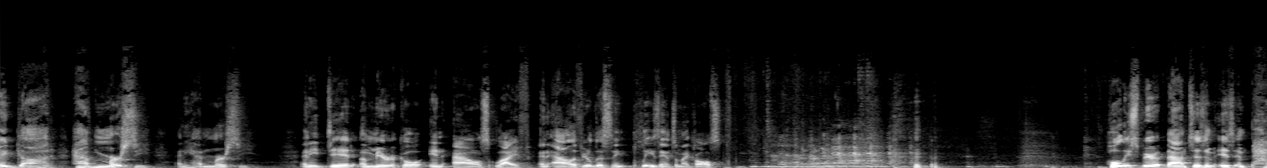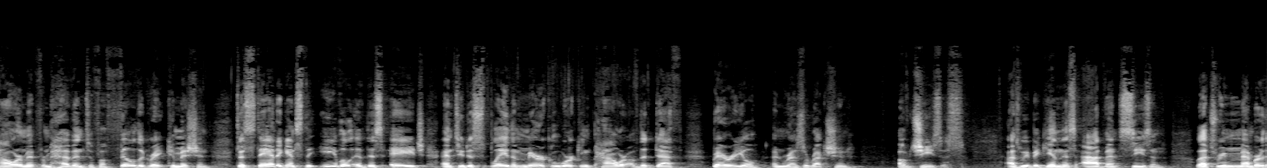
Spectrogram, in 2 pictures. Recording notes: Live from Living Word Lutheran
